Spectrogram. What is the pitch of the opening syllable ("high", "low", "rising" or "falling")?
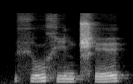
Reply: rising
